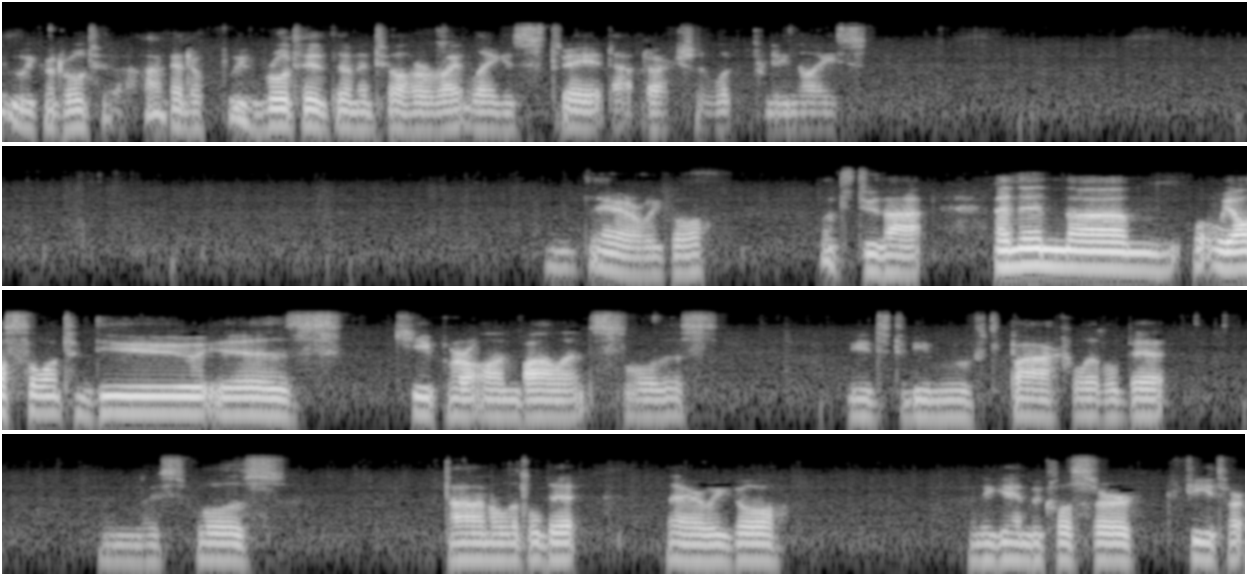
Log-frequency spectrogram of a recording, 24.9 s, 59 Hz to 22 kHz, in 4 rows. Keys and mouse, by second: 1.5 r, 5.0 r, 6.7 r, 14.1 super+Right, 15.1 click, 15.8 g, 18.5 g.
